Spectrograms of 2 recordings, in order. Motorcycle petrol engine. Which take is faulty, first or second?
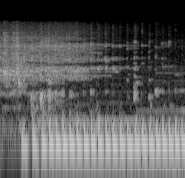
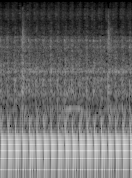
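first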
